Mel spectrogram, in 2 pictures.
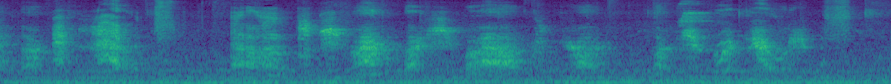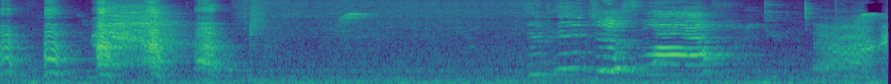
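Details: Pet cockatoo babbling a story in quick speech-like syllables, several per second, then finishing with a bubbling, laugh-like burst of harmonic cackles that it seems to find funny.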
